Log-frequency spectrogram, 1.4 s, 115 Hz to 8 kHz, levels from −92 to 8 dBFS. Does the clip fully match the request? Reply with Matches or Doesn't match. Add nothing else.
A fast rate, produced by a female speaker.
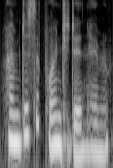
Matches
